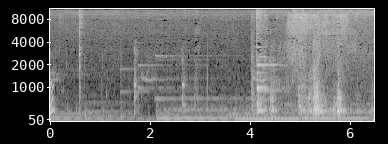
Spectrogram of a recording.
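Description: Spiced tomato-and-chilli masala frying in oil in a wok, with a few light taps as garam masala powder is tipped in. From about four seconds in, a metal spatula stirs and scrapes it round the pan, louder, with sizzling.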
